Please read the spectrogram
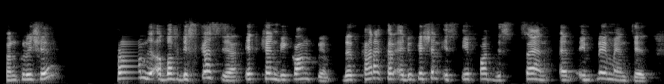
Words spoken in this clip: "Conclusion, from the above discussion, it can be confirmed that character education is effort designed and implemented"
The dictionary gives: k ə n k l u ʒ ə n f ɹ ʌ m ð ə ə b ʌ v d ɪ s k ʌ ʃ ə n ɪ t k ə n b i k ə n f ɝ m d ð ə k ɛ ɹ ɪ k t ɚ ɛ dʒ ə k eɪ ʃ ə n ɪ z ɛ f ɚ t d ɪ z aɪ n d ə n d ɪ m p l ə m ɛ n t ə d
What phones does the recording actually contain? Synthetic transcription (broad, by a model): k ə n k l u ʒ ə n f ɹ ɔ m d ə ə b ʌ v d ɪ s k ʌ s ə n ɪ t k ə n b i k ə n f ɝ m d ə k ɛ ɹ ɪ k t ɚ ɛ dʒ ə k eɪ ʃ ə n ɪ s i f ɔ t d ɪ s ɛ n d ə n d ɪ m p l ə m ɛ n t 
